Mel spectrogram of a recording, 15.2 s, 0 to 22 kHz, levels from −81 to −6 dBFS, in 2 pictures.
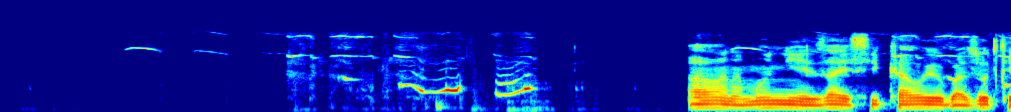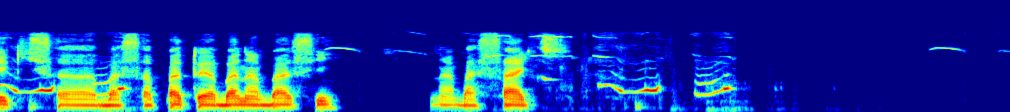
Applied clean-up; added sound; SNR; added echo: none; Dog; 6 dB; none.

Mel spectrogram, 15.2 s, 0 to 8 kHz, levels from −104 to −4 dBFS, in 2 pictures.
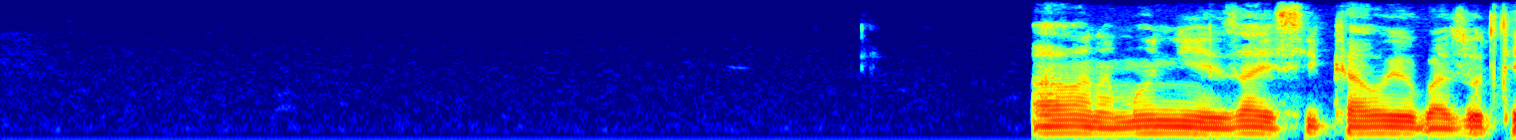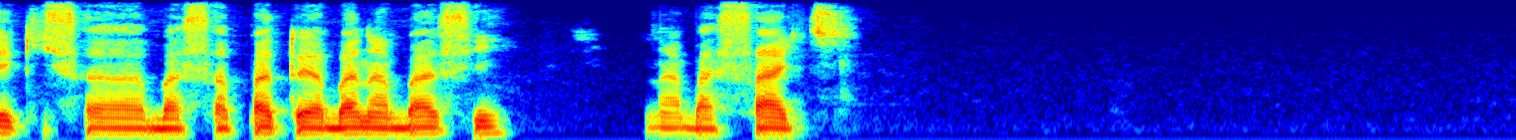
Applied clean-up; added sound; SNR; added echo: none; none; none; none.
